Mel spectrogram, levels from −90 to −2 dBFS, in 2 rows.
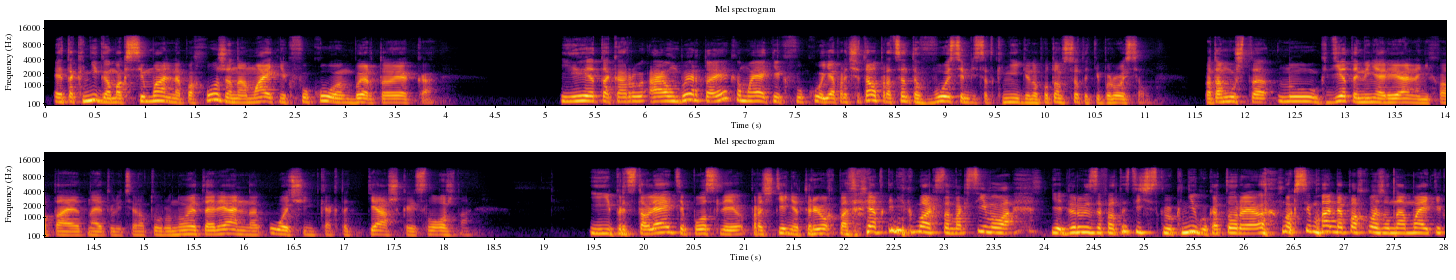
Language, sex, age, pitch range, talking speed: Russian, male, 20-39, 145-195 Hz, 140 wpm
